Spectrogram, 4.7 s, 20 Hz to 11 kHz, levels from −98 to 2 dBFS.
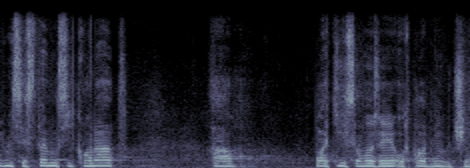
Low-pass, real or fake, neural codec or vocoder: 9.9 kHz; fake; codec, 44.1 kHz, 3.4 kbps, Pupu-Codec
